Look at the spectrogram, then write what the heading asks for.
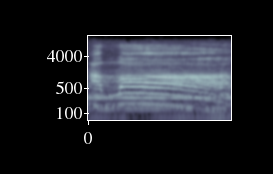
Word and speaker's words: আল্লাহ: আল্লাহ পাকের উচ্চারণটা হচ্ছে আল্লাহ পাকের নামের উচ্চারণ হচ্ছে আল্লাহ মুখটা একটু গোল হয়ে যাবে বলেন আল্লাহ আল্লাহ সুবহানাল্লাহ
